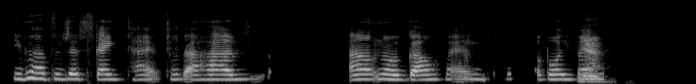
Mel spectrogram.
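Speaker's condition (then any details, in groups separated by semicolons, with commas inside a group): Cerebral palsy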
